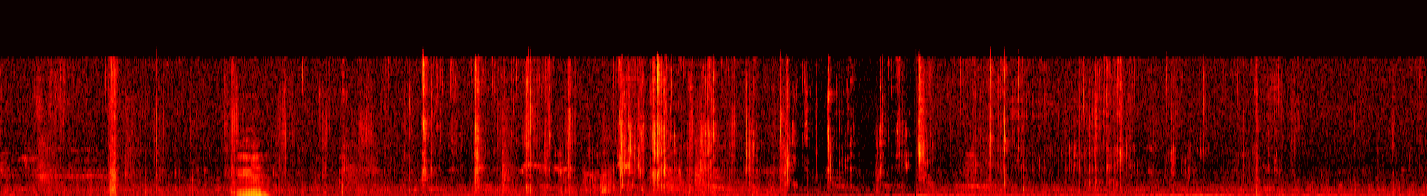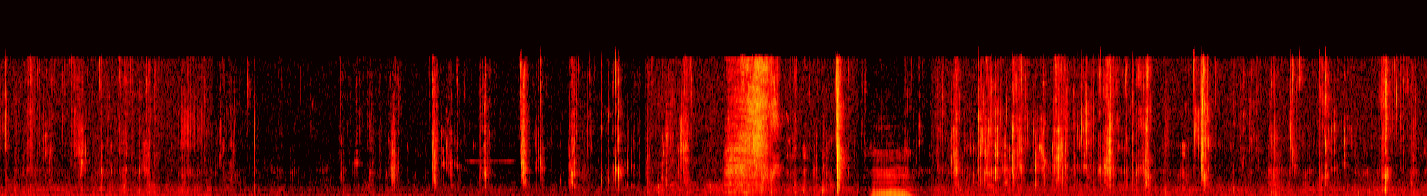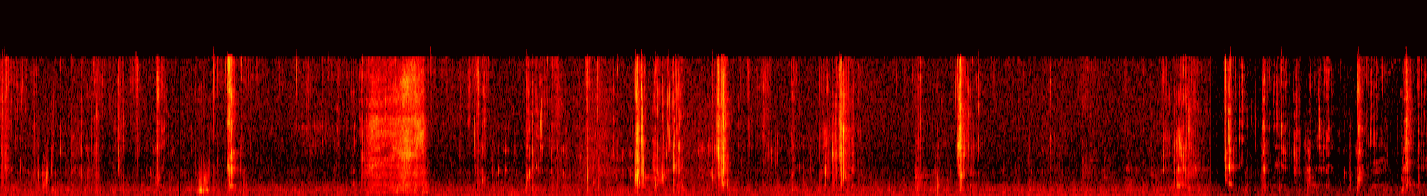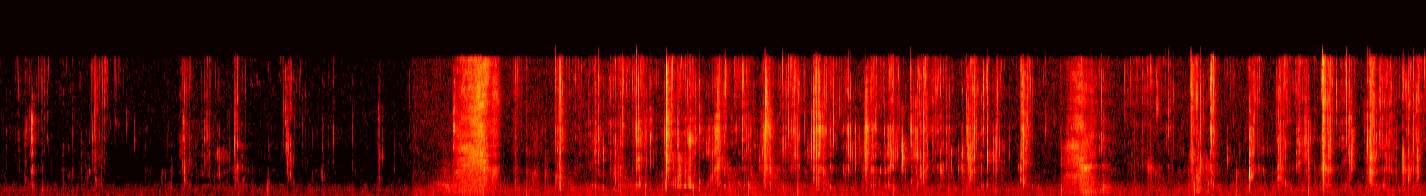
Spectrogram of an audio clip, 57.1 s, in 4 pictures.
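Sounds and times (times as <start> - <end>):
chewing with mouth clicks: 1.1 - 13.1, 13.9 - 22.8, 23.5 - 39.2, 40.1 - 46.8, 47.6 - 57.0.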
